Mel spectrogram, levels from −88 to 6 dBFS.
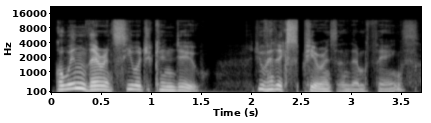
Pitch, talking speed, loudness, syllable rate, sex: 150 Hz, 245 wpm, -19 LUFS, 6.4 syllables/s, male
